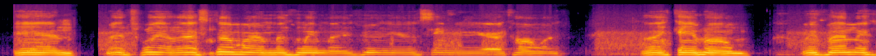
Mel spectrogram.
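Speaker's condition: ALS; young onset, first symptoms around 18 or 19, weakness in hands and legs, diagnosed at 21 via neurologist and local ALS clinic

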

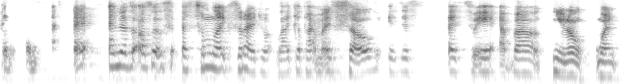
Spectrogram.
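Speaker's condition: Down syndrome; flat feet

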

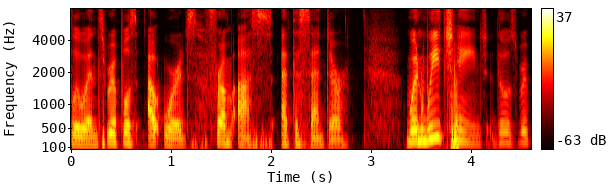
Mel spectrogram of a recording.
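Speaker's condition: No condition

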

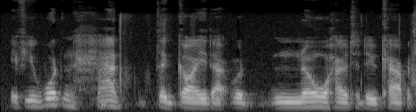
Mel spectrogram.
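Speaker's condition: Stuttering; stutter described as involuntary, cannot help it; says own stuttering may annoy listeners; prolonged sounds, blocks

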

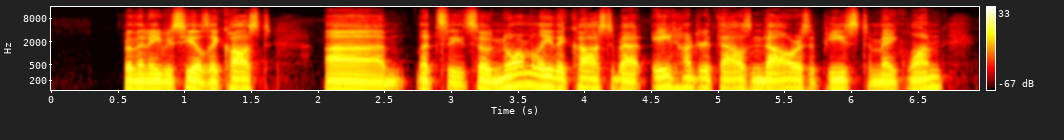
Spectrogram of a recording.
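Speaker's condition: No condition

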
